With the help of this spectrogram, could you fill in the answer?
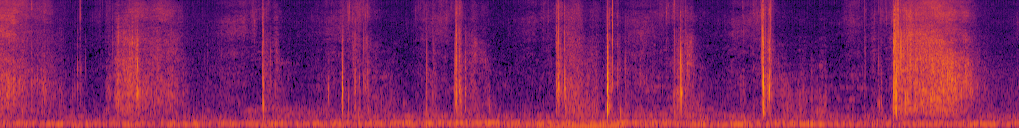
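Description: Bare hands dig into loose, dry, gritty sand-cement crumble filling a teal plastic tub, raking and rubbing it and letting grains fall back. A bright, gritty rustle runs throughout, broken by sharp, short clicks and ticks. It ends with a louder sandy hiss swelling near the end.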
